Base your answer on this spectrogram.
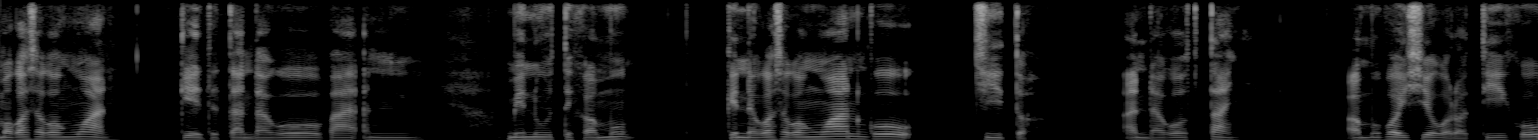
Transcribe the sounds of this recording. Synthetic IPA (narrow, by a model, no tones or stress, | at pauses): mɔkɔs̬ekɔŋwan | ketɪtandakopa | minutɪkamu | kɪnekɔs̬ekɔŋwanɡo | t͡ʃitɔ | a̰ndakotaɲ | a̰mubɔiʃekɔɾɔtiko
